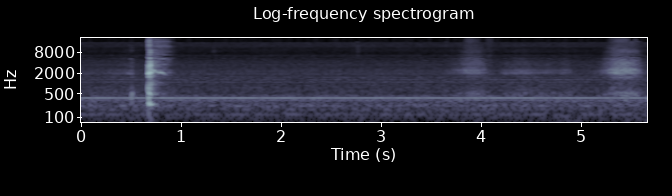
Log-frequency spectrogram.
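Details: A single sudden, sharp sneeze followed by soft breathy noises in a quiet room; sneeze.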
